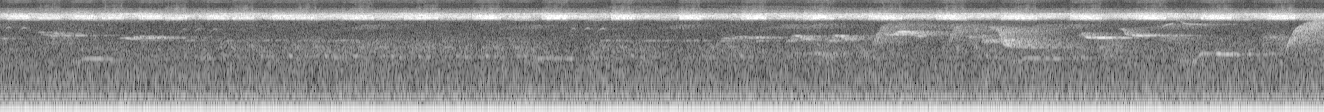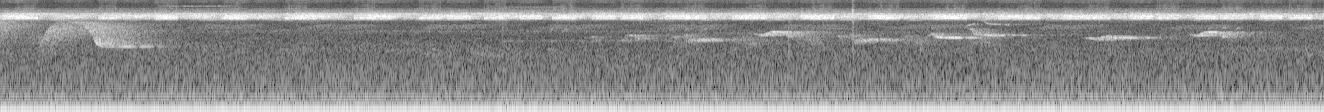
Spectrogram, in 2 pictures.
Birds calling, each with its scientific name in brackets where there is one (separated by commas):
Hauxwell's Thrush (Turdus hauxwelli), Thrush-like Wren (Campylorhynchus turdinus), Piratic Flycatcher (Legatus leucophaius), Wing-barred Piprites (Piprites chloris), Screaming Piha (Lipaugus vociferans), Gray Antbird (Cercomacra cinerascens)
